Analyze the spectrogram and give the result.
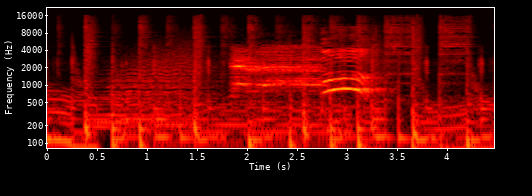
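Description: A cow moos once, a drawn-out wavering call lasting about two seconds, rising above a busy rhythmic music backing with steady beats and no talking.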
